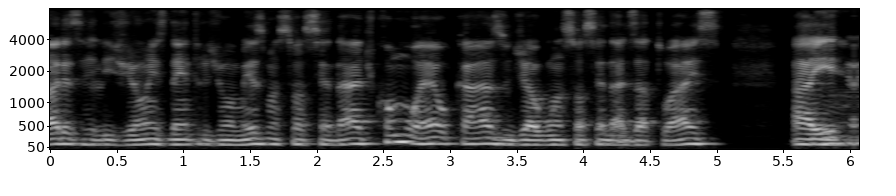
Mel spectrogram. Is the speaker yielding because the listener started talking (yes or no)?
no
